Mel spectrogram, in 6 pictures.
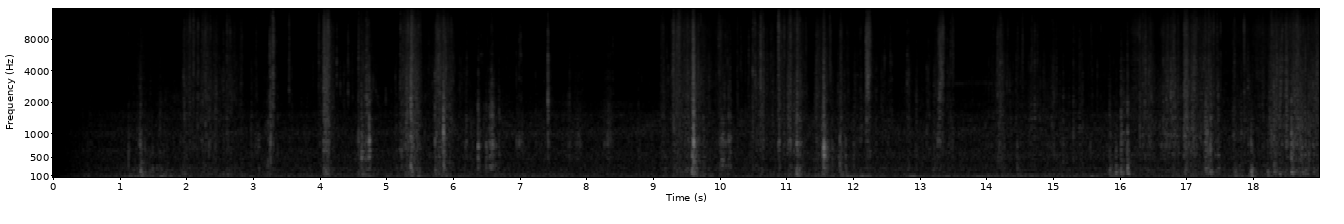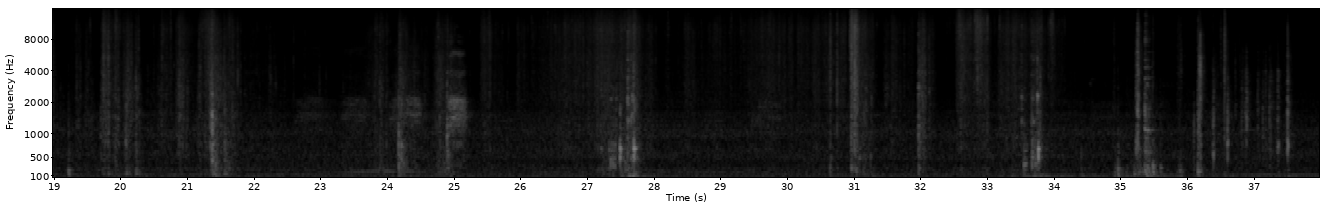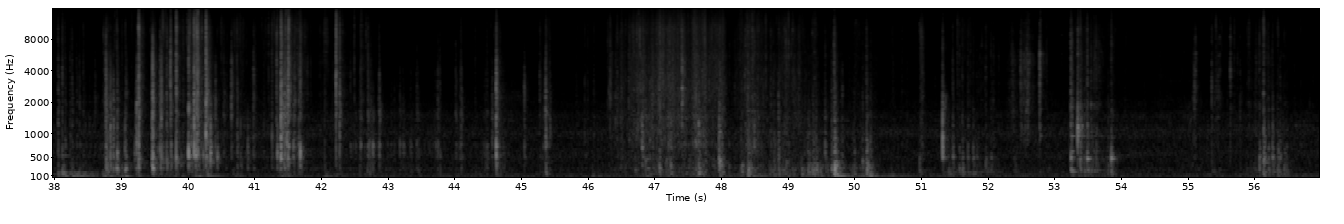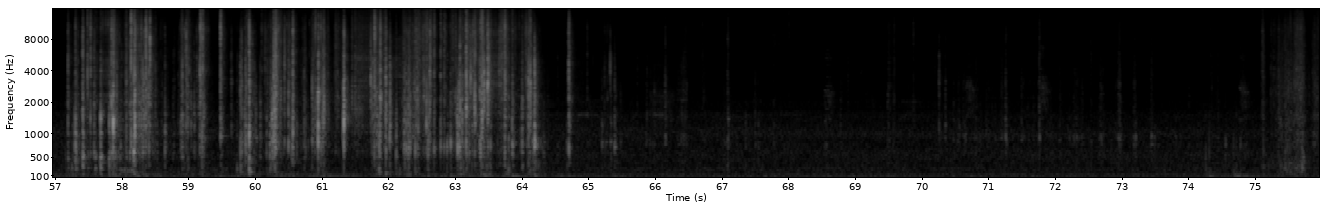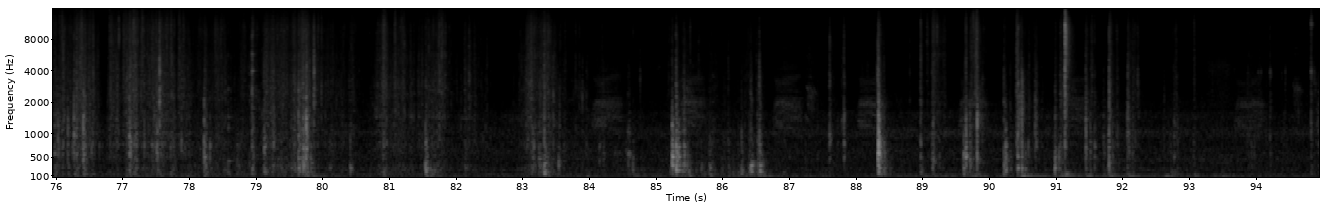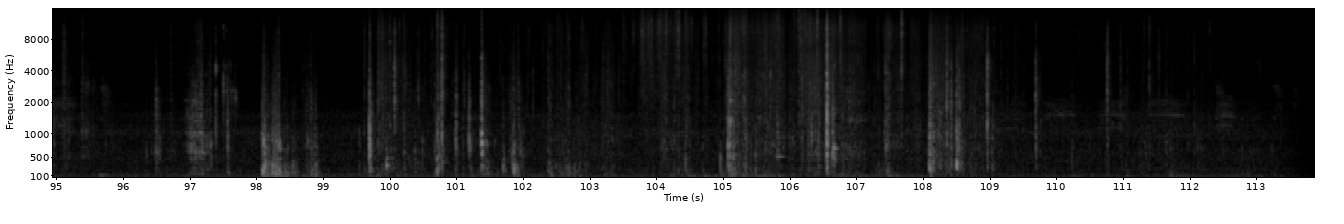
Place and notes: Poznan, balcony - sorting trash
sorting trash and flattening plastic bottles before taking out the garbage.
Poznan, Poland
